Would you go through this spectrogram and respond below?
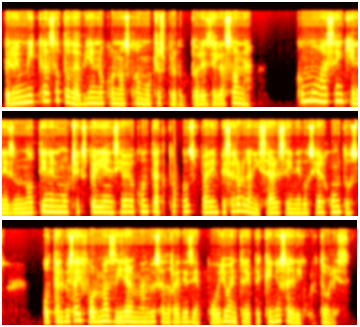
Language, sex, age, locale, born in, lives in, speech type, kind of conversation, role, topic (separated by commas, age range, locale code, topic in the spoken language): Spanish, female, 25-29, es-EC, Ecuador, Spain, read, expert-assistant, asker, ¿Cómo deciden los agricultores qué cultivos sembrar cada temporada?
